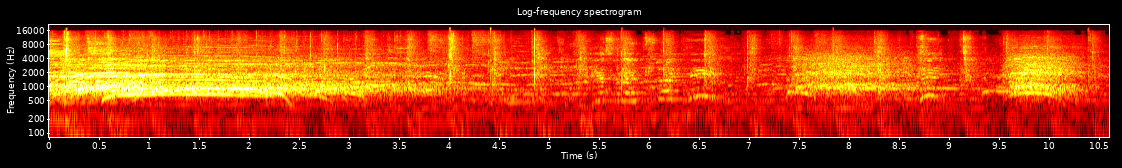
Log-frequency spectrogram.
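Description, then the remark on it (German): A large concert audience in Zürich cheers and whoops loudly after the band says goodbye, with shrill whistles and rising shouts, rhythmic clapping underneath and bursts of renewed excitement swelling toward the end, calling for an encore. “aber das Publikum hat natürlich noch lange nicht genug gehabt.”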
